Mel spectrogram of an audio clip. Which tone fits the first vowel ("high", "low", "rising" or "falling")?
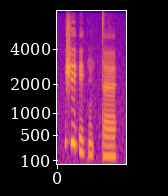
high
